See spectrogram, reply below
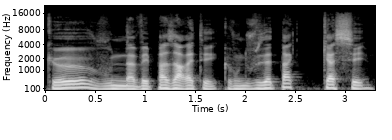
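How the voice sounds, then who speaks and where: A man hosting a radio interview, his voice pitched somewhat low. He puts measured, probing questions to his guest. The recording is dry and close. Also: a little mellow, dry recording. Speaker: radio host.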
